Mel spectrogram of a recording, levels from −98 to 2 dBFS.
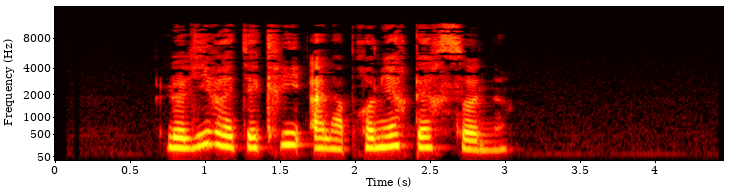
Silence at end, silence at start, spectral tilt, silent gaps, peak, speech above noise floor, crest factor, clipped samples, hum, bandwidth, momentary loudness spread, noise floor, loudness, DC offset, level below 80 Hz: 1.45 s; 0.75 s; -4.5 dB/octave; none; -6 dBFS; 50 dB; 24 dB; under 0.1%; none; 11.5 kHz; 7 LU; -76 dBFS; -26 LUFS; under 0.1%; -78 dBFS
